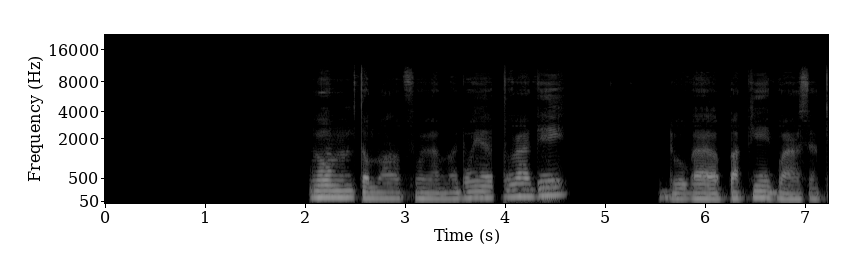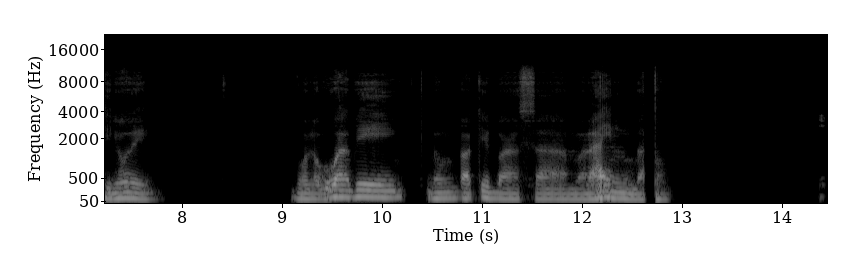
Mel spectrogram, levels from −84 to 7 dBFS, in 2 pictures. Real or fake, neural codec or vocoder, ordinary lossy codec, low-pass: fake; codec, 24 kHz, 0.9 kbps, WavTokenizer, medium music audio release; none; none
